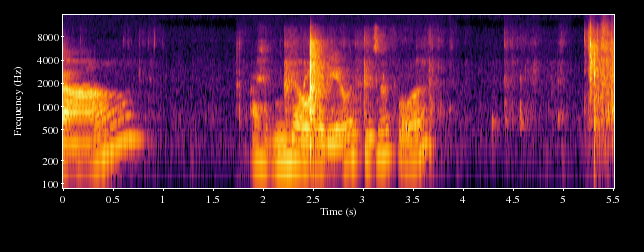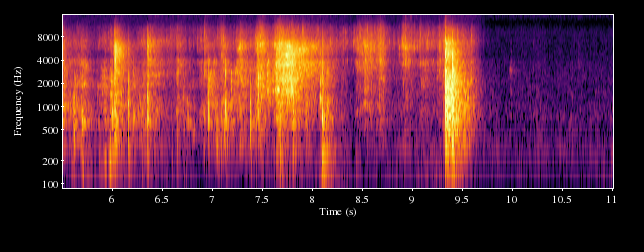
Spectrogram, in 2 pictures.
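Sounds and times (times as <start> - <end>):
plastic packaging crinkling: 4.4 - 9.8.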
